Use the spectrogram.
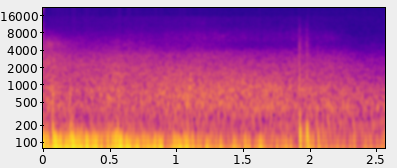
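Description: A rumbling explosion from a Javelin missile striking a small embankment in the war game Broken Arrow, a heavy low boom fading into a rolling tail with a faint second thud, no voices.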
